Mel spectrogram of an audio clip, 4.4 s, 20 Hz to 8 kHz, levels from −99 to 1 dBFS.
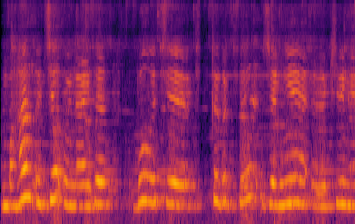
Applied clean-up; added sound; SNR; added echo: neural separator model SepFormer DNS4.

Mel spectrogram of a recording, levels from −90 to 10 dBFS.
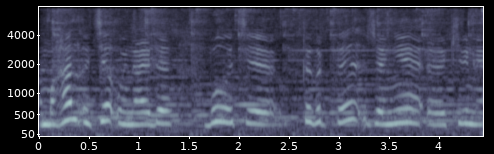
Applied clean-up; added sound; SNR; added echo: none; none; none; none.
